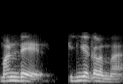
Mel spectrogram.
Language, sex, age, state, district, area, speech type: Tamil, male, 60+, Tamil Nadu, Sivaganga, rural, conversation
